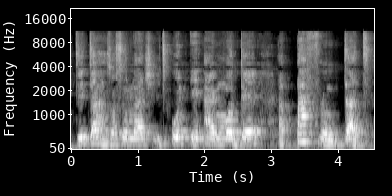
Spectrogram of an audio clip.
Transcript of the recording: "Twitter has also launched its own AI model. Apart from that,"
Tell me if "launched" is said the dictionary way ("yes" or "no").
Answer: no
